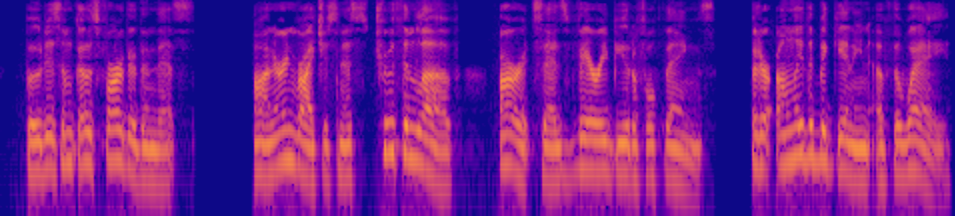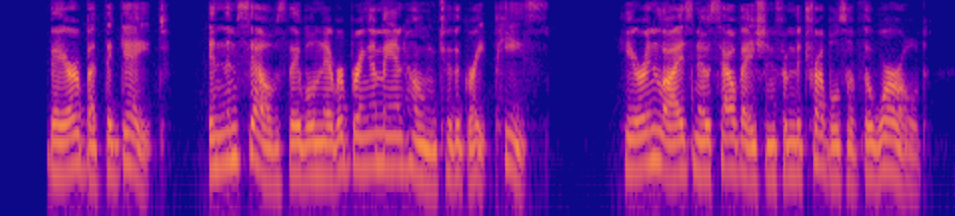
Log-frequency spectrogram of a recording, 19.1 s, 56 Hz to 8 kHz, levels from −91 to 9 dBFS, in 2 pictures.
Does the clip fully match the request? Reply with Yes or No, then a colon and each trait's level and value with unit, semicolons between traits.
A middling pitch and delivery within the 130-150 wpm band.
No: medium, 155 Hz; average, 165 wpm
